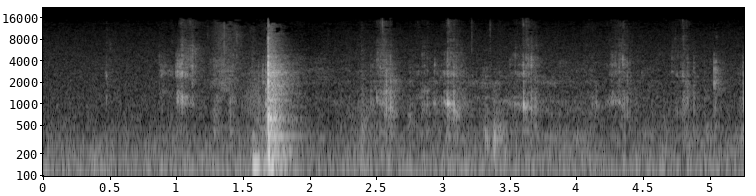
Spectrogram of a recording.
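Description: Close-miked biting into a crispy fried chicken nugget: one loud crunch about a second and a half in, then chewing with a string of smaller crunches.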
